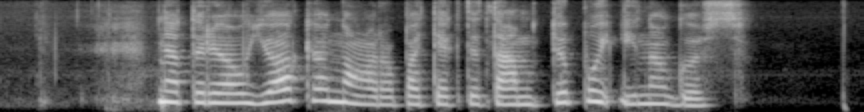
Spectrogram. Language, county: Lithuanian, Kaunas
